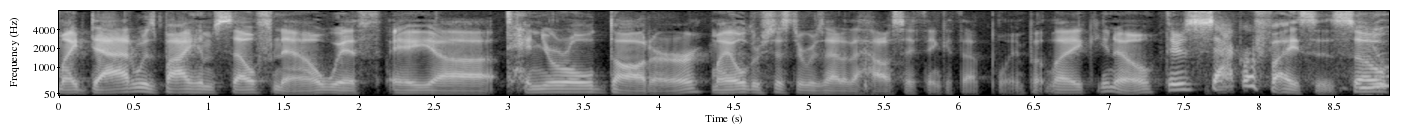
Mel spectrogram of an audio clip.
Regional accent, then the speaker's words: United States; Because we grew up right outside New York City, a lot of the other girls, their moms started taking them in and get agents and managers.

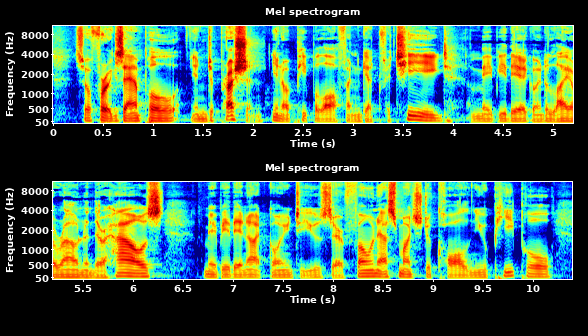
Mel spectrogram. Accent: India; And I'm an Indian growing up in India.

